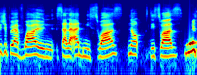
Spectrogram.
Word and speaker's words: Niçoise: So, yes, Niçoise has an E on the end. You would pronounce the S.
